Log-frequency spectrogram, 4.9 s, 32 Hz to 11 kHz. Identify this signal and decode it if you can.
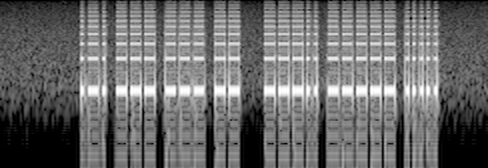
Morse code, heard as electronic beeps, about 34 wpm, 480 Hz. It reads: ROOM 805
